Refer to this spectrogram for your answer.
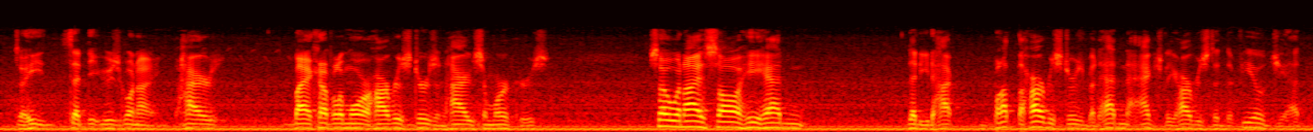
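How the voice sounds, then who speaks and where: With long, frequent pauses, a man speaks at a moderate pace and medium pitch, his voice somewhat breathy, as the room adds an audible echo. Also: ordinary pitch variation. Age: 60s. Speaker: gaming streamer, Army veteran. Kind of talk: casual chat while live-streaming a game.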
